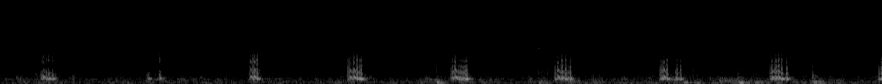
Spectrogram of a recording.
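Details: Guinea pig with raspy breathing: soft, regular rasping noises with each breath, about 57 breaths a minute.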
